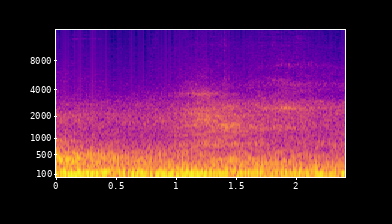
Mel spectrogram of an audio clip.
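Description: Low, steady rumble of a motor vehicle engine running close by.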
